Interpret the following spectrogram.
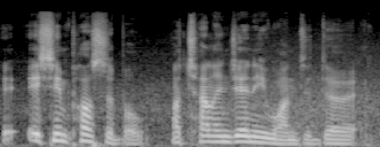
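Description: An actor playing a dim, self-interested, stubborn bloke, obtuse and colloquial, in a dark comedy audio drama. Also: male voice, mid-range voice, animated, fast. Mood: defensive. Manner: obtuse, literal-minded, colloquial.

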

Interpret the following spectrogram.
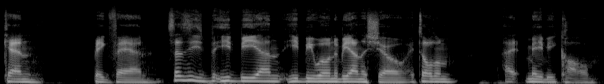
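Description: A man co-hosting a podcast in casual chat, with a raspy voice and dry sarcastic humor. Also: mid-range voice, animated, moderate pace, sharp tone, no room sound. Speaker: podcast co-host.

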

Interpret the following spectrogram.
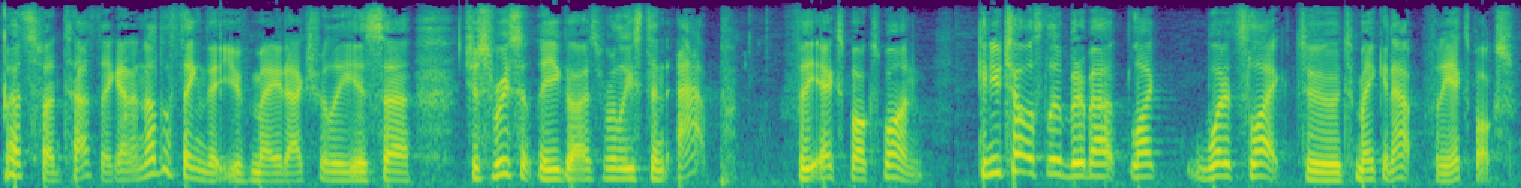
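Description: Male podcast host, fairly high pitch, creaky voice, casual interviewing, dry recording. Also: expressive, fairly quick, a bit bright, no echo.

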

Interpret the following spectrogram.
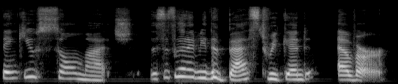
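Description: A woman's voice: mid-range voice, steady tone, moderate pace, creaky, a little mellow, dry recording, clean studio sound. A woman voicing an eager, pleading young girl in a children's storybook. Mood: excited. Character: eager young girl, upset then thrilled.

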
